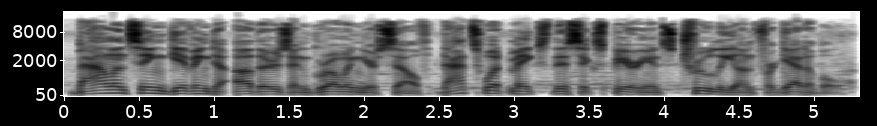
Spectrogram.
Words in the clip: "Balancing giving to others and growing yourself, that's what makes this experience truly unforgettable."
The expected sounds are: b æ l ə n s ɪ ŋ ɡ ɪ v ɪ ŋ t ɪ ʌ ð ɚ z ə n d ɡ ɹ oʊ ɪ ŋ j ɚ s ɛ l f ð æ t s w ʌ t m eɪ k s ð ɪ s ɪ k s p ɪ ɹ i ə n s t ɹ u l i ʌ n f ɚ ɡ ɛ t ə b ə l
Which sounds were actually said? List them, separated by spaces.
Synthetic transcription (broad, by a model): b æ l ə n s ɪ ŋ ɡ ɪ v ɪ ŋ t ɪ ʌ ð ɚ z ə n ɡ ɹ oʊ ɪ ŋ j ɚ s ɛ l f ð æ t s w ʌ t m eɪ k s ð ɪ s ɪ k s p ɪ ɹ i ə n s t ɹ u l i ʌ n f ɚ ɡ ɛ t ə b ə l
